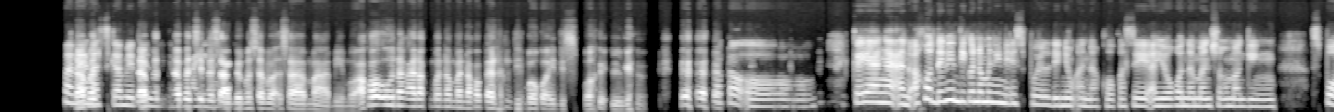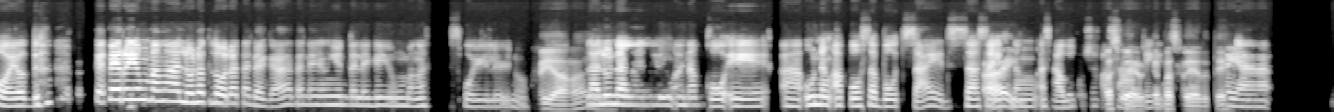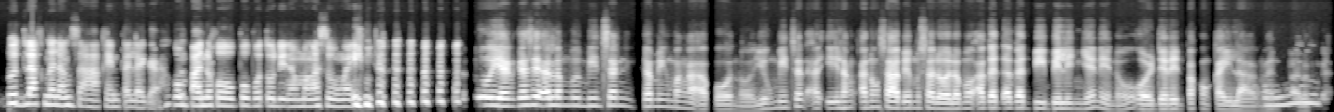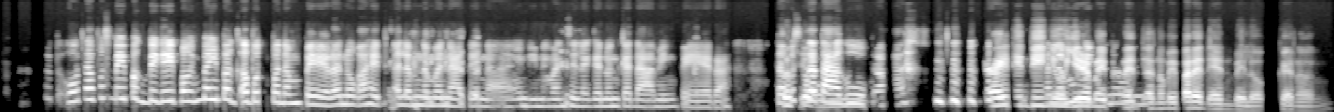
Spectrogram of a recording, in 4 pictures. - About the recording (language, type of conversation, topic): Filipino, unstructured, Ano ang paborito mong alaala noong bata ka pa na laging nagpapasaya sa’yo?
- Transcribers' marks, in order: other background noise; laugh; chuckle; laugh; laugh; laugh; tapping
